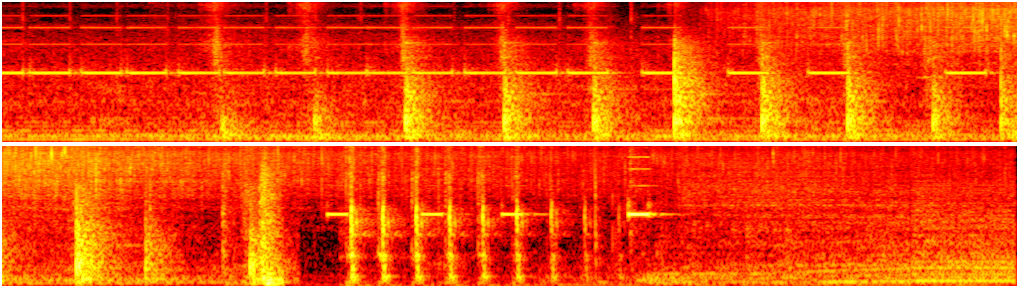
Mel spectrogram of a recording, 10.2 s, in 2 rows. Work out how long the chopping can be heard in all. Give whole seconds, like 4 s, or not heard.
7 s.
